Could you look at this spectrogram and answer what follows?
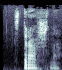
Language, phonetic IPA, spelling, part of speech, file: Russian, [ˈstraʂnə], страшно, adverb / adjective, Ru-страшно.ogg
- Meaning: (adverb) 1. terrifyingly 2. very, badly; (adjective) 1. it is frightful, it is terrifying, one is scared 2. short neuter singular of стра́шный (strášnyj)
